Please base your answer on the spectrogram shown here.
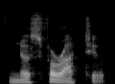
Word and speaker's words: NOS4A2: That is supposed to be a license plate, but if you say it phonetically, it's Nosferatu.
